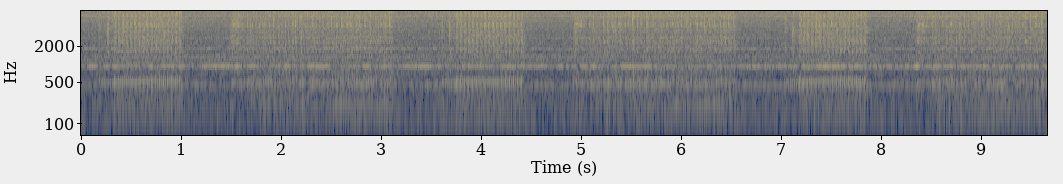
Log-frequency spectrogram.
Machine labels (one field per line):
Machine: slide rail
